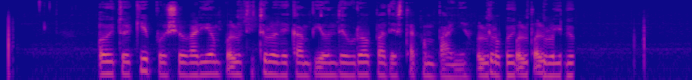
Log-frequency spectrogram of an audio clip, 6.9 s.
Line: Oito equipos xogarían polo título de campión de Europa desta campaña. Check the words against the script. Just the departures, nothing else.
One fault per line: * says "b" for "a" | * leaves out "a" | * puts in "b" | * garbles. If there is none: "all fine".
* garbles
